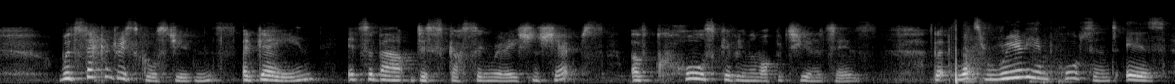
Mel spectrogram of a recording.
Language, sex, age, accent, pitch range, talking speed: English, female, 50-69, British, 160-220 Hz, 95 wpm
